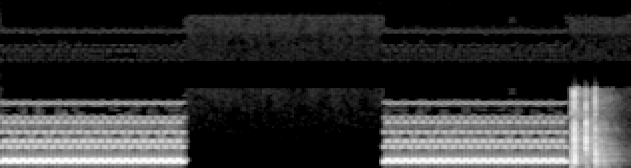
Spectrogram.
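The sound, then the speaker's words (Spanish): A telephone rings twice, each ring a steady electronic warble about a second and a half long with a pause of similar length between them, followed by a short clatter. “De repente, sonó el teléfono.”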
